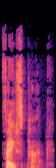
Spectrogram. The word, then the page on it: face pack: British English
